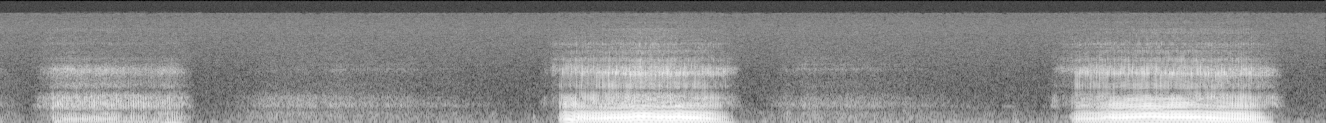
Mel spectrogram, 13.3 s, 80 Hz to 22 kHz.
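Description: Loud rattling snores on each in-breath, about 11 breaths a minute, with quieter breathing out between them.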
